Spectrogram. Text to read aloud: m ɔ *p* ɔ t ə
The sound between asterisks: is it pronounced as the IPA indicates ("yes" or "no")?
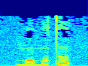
no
